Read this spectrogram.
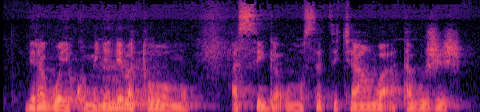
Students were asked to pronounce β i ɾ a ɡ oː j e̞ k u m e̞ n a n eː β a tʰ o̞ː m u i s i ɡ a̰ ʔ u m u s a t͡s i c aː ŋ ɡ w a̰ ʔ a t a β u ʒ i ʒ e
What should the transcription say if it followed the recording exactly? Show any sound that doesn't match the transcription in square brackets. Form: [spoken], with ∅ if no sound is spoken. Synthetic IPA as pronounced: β i ɾ a ɡ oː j e̞ k u m e̞ [ɲ] a n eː β a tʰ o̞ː m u [a] s i ɡ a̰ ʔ u m u s a t͡s i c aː ŋ ɡ w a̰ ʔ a t a β u ʒ i ʒ e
